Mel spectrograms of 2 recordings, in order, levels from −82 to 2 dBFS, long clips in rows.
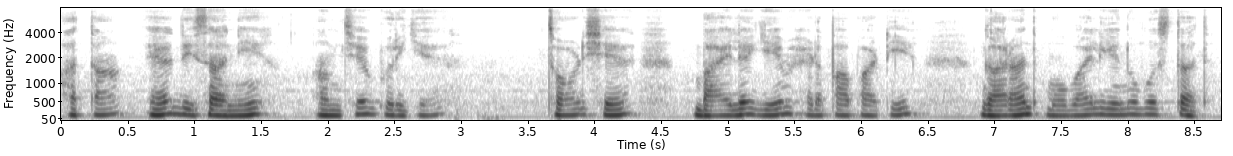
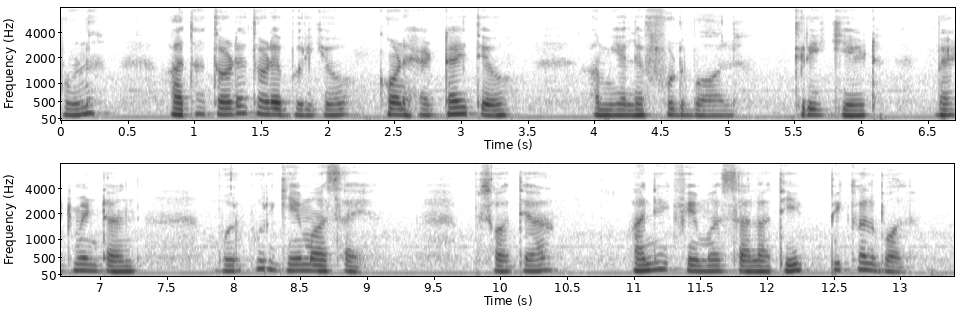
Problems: constant background noise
